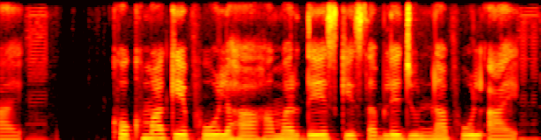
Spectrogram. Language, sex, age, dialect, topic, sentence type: Chhattisgarhi, female, 18-24, Eastern, agriculture, statement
